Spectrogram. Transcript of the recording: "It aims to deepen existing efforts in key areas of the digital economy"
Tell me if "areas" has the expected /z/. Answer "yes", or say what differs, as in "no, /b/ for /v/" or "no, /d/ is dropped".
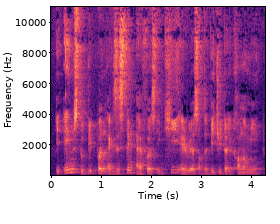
no, /s/ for /z/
